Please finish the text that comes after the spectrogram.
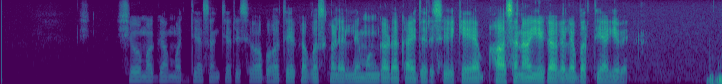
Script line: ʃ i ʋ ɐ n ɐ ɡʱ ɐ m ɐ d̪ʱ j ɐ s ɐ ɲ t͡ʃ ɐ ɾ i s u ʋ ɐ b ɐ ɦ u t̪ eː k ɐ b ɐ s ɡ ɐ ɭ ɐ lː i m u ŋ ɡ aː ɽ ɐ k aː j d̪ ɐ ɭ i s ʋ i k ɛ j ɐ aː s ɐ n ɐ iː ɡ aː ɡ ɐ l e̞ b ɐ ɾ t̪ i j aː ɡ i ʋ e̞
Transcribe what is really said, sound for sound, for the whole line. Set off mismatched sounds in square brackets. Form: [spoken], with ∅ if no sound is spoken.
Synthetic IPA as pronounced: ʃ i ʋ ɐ [m] ɐ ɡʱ ɐ m ɐ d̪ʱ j ɐ s ɐ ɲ t͡ʃ ɐ ɾ i s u ʋ ɐ b ɐ ɦ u t̪ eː k ɐ b ɐ s ɡ ɐ ɭ ɐ lː i m u ŋ ɡ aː ɽ ɐ k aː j d̪ ɐ [ɾ] i s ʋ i k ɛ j ɐ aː s ɐ n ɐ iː ɡ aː ɡ ɐ l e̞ b ɐ ɾ t̪ i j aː ɡ i ʋ e̞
